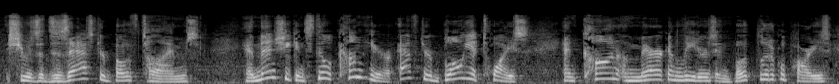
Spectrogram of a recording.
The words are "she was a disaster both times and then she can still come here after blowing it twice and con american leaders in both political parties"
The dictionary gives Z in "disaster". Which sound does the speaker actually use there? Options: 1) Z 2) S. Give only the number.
1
